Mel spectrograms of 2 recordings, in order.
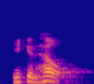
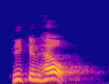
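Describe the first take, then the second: First: He can help said low and soft; soft first take. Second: Said in the usual way. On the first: Shown as a demonstration. Preacher quietly promising the congregation that God can help. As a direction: breathe the words gently.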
